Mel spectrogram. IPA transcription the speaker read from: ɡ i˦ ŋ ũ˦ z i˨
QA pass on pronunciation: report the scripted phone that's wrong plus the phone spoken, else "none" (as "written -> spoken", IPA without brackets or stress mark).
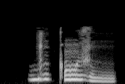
ŋ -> kʼ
